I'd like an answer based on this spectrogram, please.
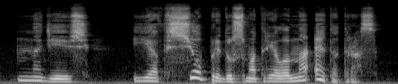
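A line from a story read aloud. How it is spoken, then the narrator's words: Quiet. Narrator (Russian): принцесса Селестия тихо произнесла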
